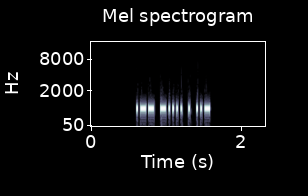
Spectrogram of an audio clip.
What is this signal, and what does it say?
Morse code, heard as a keyed tone, about 41 wpm, 700 Hz. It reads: W6EU
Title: K1USN SST QSO Practice - 45wpm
